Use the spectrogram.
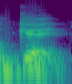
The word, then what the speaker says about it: good: O D em inglês, nessas expressões, ele é meio mudinho, mas ele é pronunciado bem leve. É tipo good, good. Bem pequenininho. Não é bolinha de gude, igual a gente costuma falar aqui no Brasil, certo?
